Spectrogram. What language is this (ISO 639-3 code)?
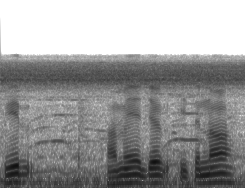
urd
